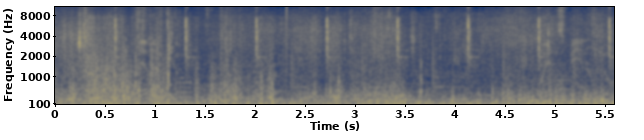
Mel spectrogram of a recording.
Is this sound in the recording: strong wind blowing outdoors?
yes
